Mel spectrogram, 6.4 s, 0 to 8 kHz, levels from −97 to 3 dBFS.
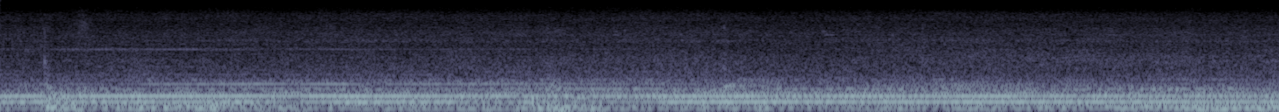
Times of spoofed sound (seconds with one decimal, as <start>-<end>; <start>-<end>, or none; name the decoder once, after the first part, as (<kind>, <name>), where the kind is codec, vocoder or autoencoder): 0.0-1.5 (autoencoder, DAC-VAE); 5.4-6.4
